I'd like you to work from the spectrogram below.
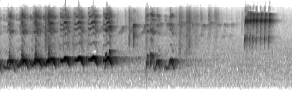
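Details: Asian koels, two birds playing together and singing: a loud rapid run of about ten rolling whistled notes in two seconds, then a brief rising phrase, followed by a short high hissing burst.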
